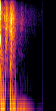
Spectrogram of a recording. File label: sniper hit, bullets; weapons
